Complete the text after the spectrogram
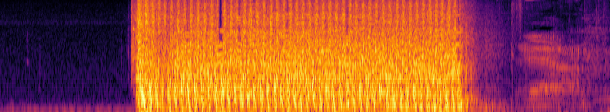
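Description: A machine gun fires a long, continuous roaring burst outdoors.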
